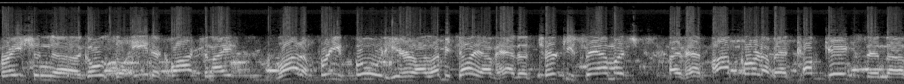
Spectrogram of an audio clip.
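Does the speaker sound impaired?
No.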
